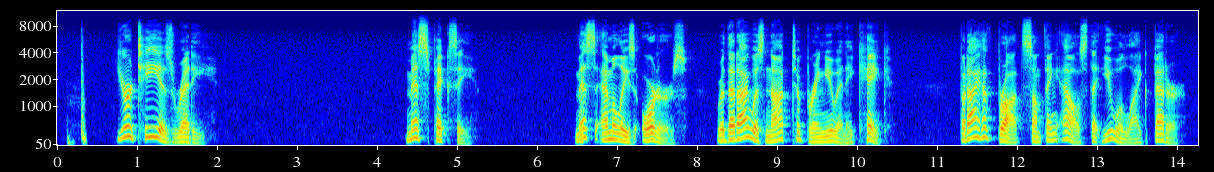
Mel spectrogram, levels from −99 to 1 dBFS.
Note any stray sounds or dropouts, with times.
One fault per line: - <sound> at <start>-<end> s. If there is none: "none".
- laugh at 0.1-0.4 s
